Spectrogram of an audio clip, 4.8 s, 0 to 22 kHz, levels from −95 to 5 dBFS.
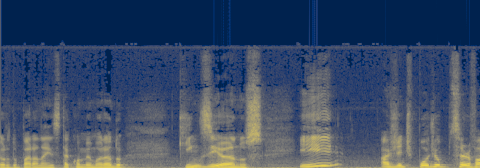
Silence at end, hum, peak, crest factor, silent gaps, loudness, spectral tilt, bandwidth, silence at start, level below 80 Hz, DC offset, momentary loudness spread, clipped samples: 0 s; none; 0 dBFS; 12 dB; none; -12 LUFS; -5.5 dB/octave; 15.5 kHz; 0 s; -32 dBFS; under 0.1%; 8 LU; under 0.1%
